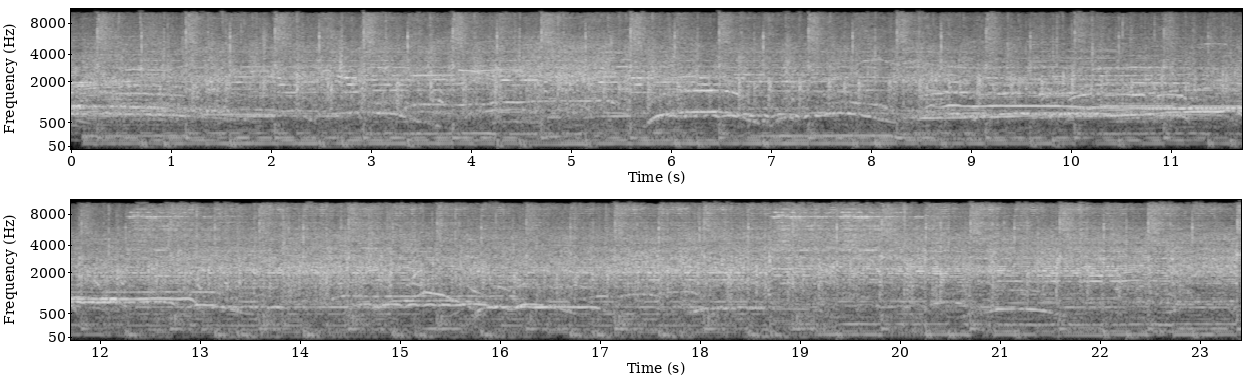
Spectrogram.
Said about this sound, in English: He might have got bigger applause than the mayor.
